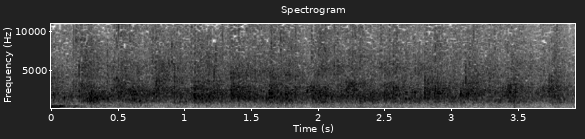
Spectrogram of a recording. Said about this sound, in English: Don't, I don't want one person clapping. Come on. If you believe it, give him.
